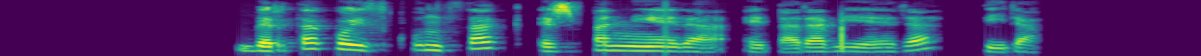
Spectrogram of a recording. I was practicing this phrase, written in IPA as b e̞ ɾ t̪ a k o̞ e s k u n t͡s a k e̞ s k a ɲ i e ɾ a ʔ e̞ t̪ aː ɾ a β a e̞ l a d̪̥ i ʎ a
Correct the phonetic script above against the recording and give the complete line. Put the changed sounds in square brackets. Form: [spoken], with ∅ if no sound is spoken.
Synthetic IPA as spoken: b e̞ ɾ t̪ a k o̞ [i] s k u n t͡s a k e̞ s [p] a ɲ i e ɾ a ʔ e̞ t̪ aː ɾ a β [i] e̞ [ɾ] a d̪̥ i [ɾ] a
